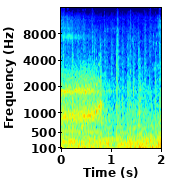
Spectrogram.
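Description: Cartoon vehicle sound effect of a robot vehicle speeding along. A hissing sweep falls in pitch over the first second, over the show's music score.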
